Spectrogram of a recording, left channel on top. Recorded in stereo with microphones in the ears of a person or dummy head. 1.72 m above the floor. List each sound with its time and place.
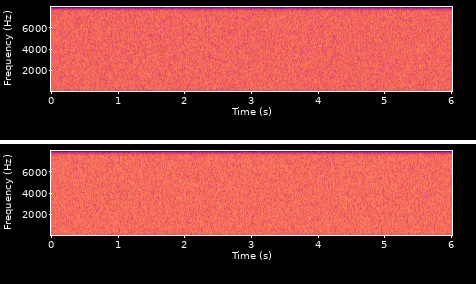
Only background noise.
